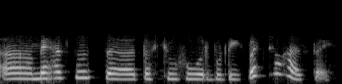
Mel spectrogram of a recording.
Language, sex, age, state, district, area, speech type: Kashmiri, female, 18-30, Jammu and Kashmir, Pulwama, rural, conversation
